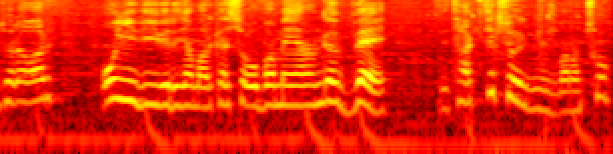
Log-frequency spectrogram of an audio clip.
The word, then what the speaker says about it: Aubameyang: Evet, yeni transferimiz Aubameyang diye okunuyormuş.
